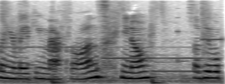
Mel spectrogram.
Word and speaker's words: macarons: At least I know that's what they're called like when you're making macarons. You know, some people call them macaroons, but they're actually pronounced macarons on those little sandwich cookies that are French.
